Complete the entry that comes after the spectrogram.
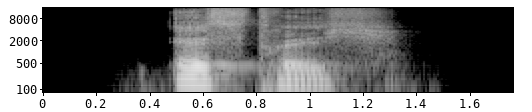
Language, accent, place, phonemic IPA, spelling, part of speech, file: German, Germany, Berlin, /ˈɛstʁɪç/, Estrich, noun, De-Estrich.ogg
- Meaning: 1. screed, floor made of cement or plaster (as an intermediate layer below the flooring, or for immediate use) 2. attic 3. stone floor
